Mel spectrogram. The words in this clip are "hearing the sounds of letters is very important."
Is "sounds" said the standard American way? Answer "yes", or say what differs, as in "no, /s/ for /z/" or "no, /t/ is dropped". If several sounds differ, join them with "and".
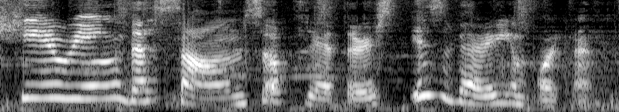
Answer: no, /s/ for /z/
